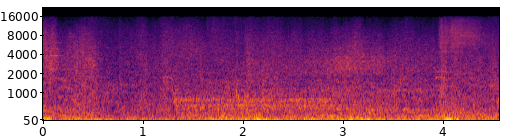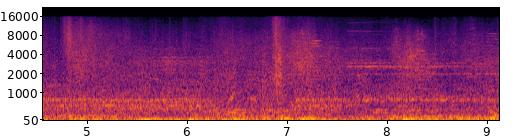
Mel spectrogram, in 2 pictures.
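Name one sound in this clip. Magic spells whoosh and crackle in a busy battle.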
